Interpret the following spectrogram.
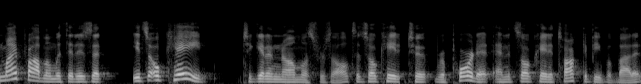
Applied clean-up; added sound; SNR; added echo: none; none; none; none.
